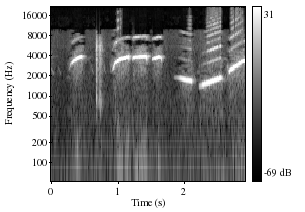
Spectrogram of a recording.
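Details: White-rumped shama, caged, singing a training song meant for a stressed bird that no longer sings: clear sustained whistles, some slurred upward, separated by short pauses, with one brief harsh burst.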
